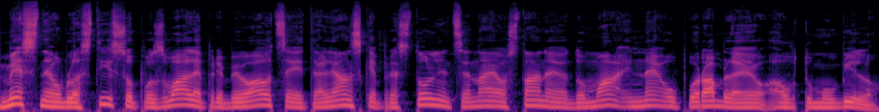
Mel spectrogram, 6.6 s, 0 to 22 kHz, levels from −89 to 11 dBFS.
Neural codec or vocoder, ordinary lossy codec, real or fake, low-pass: none; none; real; none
